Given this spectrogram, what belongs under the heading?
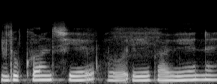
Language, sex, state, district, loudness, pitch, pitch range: Rajasthani, female, Rajasthan, Churu, -15 LUFS, 200 Hz, 195-210 Hz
